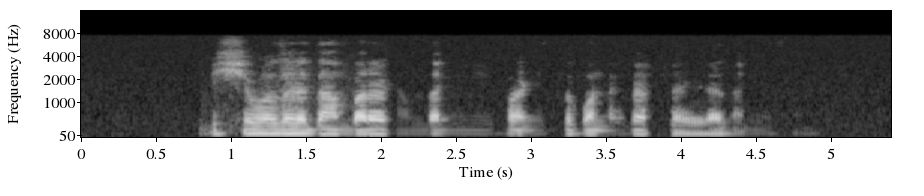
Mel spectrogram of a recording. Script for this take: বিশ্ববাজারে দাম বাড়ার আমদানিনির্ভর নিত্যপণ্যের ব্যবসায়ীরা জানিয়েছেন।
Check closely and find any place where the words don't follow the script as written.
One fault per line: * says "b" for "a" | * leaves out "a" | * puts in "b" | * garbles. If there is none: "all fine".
all fine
